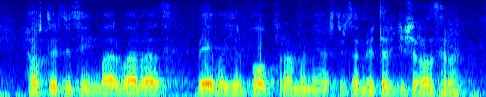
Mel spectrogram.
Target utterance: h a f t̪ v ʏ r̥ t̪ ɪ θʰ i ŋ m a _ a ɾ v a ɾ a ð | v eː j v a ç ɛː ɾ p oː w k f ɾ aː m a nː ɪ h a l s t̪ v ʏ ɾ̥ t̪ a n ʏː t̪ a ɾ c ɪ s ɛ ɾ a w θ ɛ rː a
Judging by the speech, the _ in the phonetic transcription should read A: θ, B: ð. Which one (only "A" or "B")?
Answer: B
